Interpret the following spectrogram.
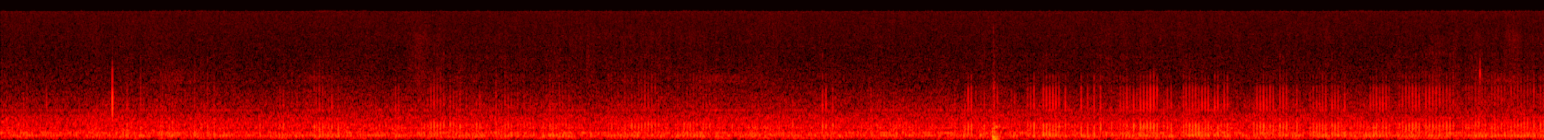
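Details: Sparkie the cat purring: a steady low rumbling purr with rapid pulsing, continuous throughout, faint rustles and a soft click near the middle.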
